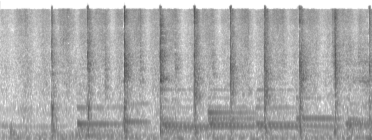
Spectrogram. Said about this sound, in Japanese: はーい今カードシャッフルしてるので少々お待ちくださいね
